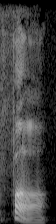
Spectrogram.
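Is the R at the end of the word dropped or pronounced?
dropped. The final R is dropped.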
